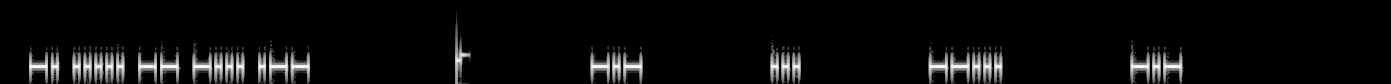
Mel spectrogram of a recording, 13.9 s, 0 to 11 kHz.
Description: Morse code, heard as a keyed tone, about 22 wpm, spaced as for 10 wpm, 700 Hz. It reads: N5MBW KS7K
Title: USA Call Signs - 8x Character Spacing - 22wpm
